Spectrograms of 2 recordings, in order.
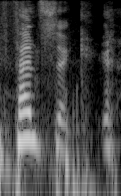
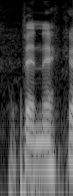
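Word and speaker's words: Fencik: It's Gary Fensick. – Fensick. Get it right. Oh, yeah. Finnick, I said.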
